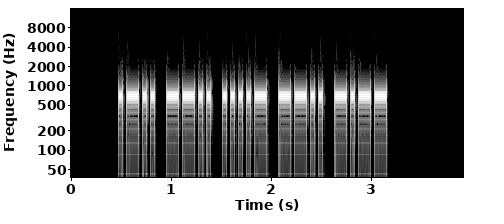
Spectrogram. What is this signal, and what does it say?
Morse code, heard as a keyed tone, about 30 wpm, 700 Hz. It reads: LZ4ZY
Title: DXCC-100 Call Signs - 5 Characters - 30wpm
